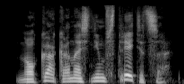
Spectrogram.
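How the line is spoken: Whisper. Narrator (Russian): прошептал я

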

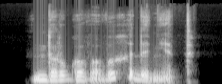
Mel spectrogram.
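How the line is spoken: Muttered. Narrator (Russian): пробормотал Влад

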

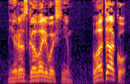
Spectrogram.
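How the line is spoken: Shouted. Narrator (Russian): крикнул второй ангел

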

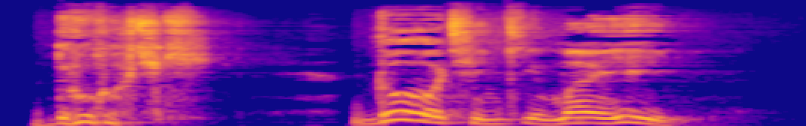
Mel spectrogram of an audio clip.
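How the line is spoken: Sighing. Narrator (Russian): Иван вздохнул

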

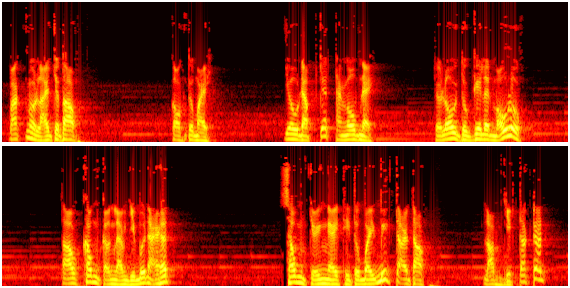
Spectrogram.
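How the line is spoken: Roaring. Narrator (Vietnamese): Ông Chánh gầm lên

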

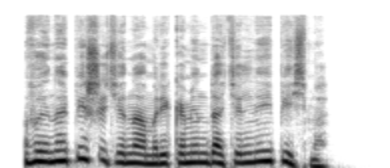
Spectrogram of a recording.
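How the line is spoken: Squeaky voice. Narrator (Russian): пропищала Мелани, одна из моих шеф-де-парти

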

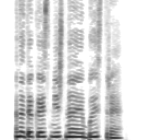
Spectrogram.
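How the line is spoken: Muffled giggle. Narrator (Russian): хихикнула в ладошке Мирра

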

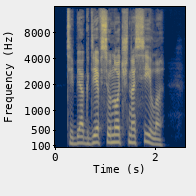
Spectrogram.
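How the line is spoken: Stern question. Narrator (Russian): строго спросил Артем

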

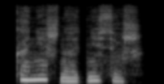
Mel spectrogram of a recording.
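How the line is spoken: Sighing. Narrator (Russian): вздохнула

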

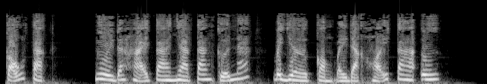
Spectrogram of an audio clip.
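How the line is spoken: Furious shout. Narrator (Vietnamese): Lâm Bình Chi cả giận quát

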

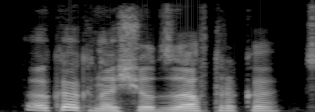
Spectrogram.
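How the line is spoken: Sleepy question. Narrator (Russian): сонно моргая, поинтересовался Карамон

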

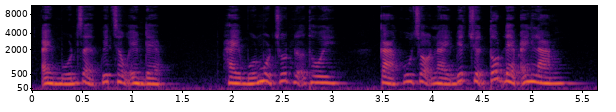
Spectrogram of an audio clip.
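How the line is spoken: Harsh, menacing voice. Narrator (Vietnamese): gằn giọng cất lên

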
